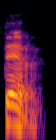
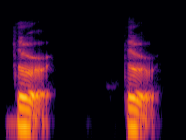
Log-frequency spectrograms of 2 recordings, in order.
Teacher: lo está haciendo con un sonido de E puro y no es una E pura. Es un schwa. Es mucho más suave. Es third, third.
